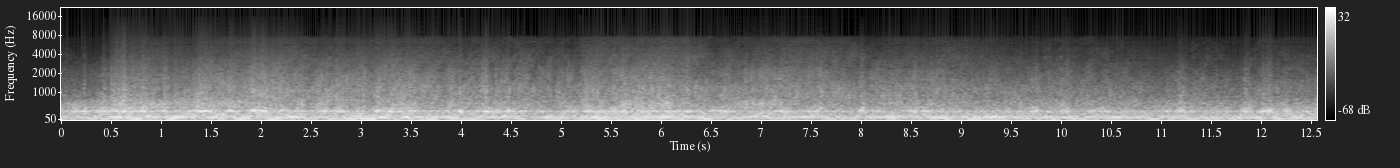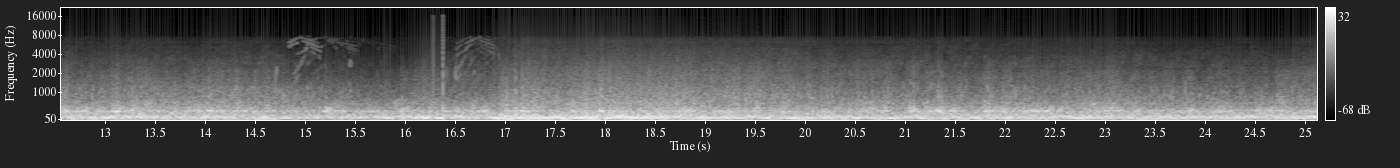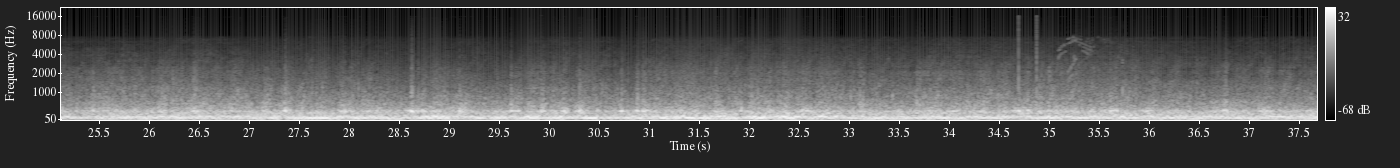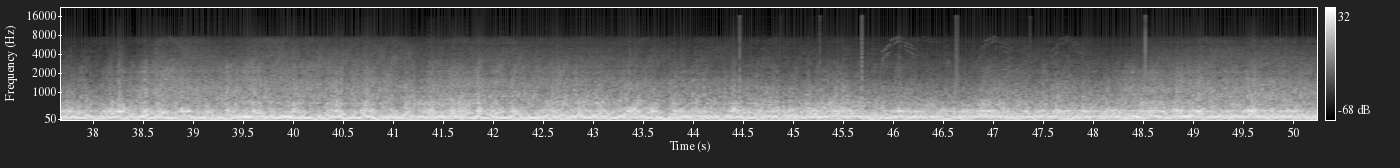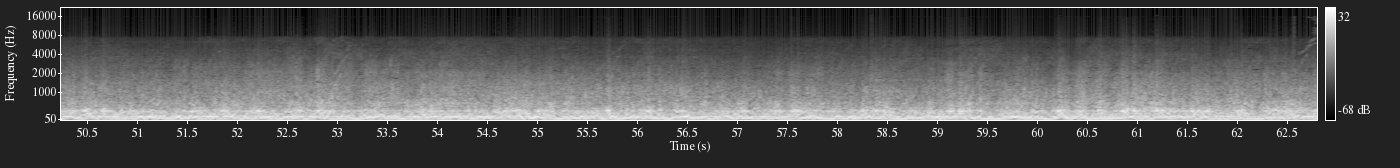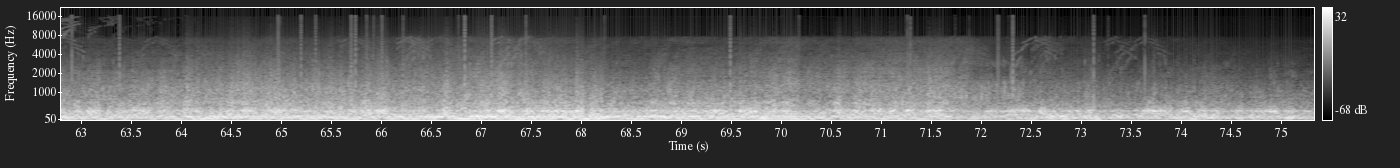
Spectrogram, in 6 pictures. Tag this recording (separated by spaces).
experimental generative sci-fi electronic processed ambience alien soundscape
